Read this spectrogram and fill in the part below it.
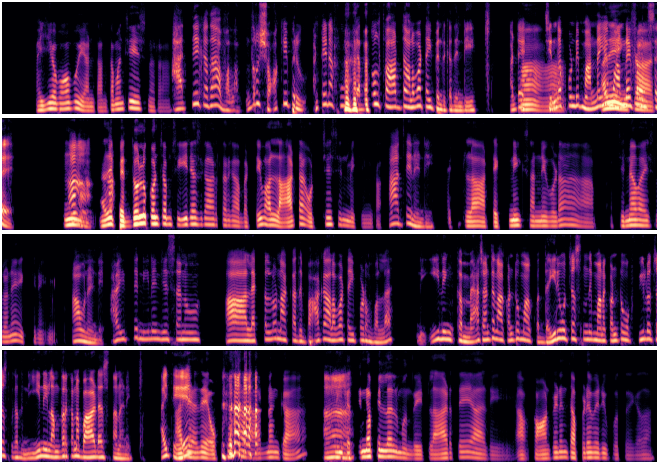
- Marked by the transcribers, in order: laugh; lip smack; in English: "సీరియస్‌గా"; lip smack; lip smack; chuckle; in English: "కాన్ఫిడెన్స్"
- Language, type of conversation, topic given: Telugu, podcast, నువ్వు చిన్నప్పుడే ఆసక్తిగా నేర్చుకుని ఆడడం మొదలుపెట్టిన క్రీడ ఏదైనా ఉందా?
